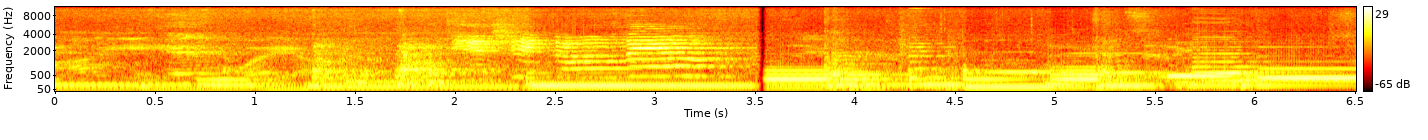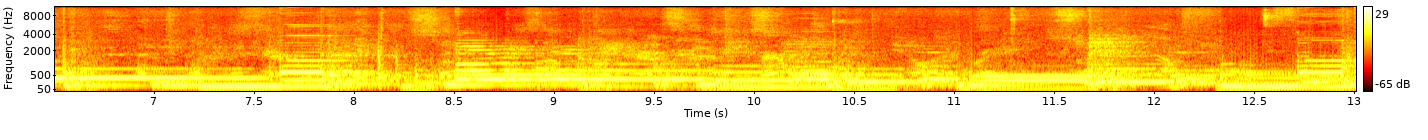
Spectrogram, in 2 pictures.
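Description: Live guitar trio playing: a hollow-body archtop electric guitar, an acoustic guitar and an electric guitar, with held notes over a low bass line. The sound changes abruptly about three and a half seconds in, where the clearly played notes begin.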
